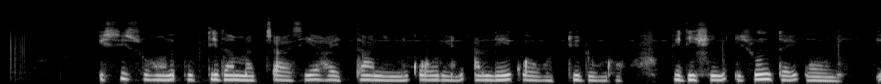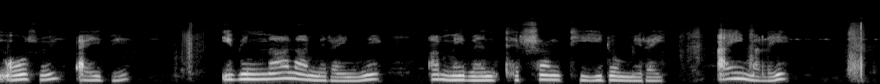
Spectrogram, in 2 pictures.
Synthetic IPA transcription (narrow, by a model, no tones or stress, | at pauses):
ʔɪsːɪsʊhɐnʊt̪ːɪd̪ɐmɐt͡ʃʼːaːsɪjɐɦɐjt̪ːaːnɪnːɛkʼo̞ːɾɪjɐnɐle̞ːkʼʊwaːwɔt̪ːɪd̪ɔwɾɔɡ̥ɪd̪ɪʃɪnɪsʊnt̪ːɐjoːnɛ | ɪo̞ːsɔjɐjbɛ | ɪbɪnːaːlaːmɛɾɐjnːɛ | ʔɐmɛbɛnt̪ʰɛɾʃɐnt̪ʰiːd̪ɔmɛɾɐj | ʔɐjmɐlɛ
